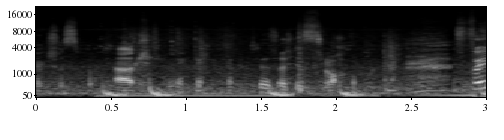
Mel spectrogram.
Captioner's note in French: rire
